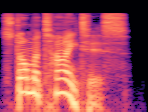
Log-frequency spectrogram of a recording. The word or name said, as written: stomatitis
